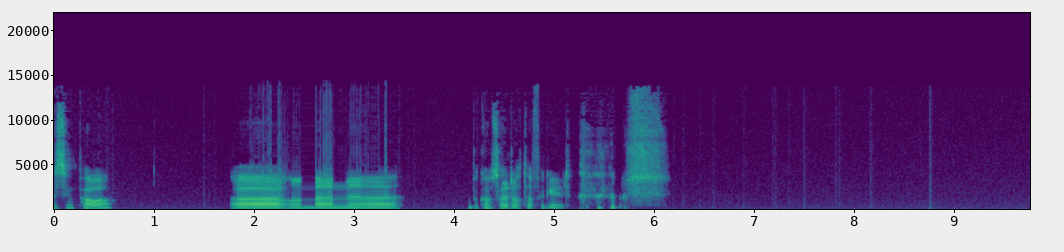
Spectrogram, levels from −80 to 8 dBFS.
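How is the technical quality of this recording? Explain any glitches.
The recording has one glitch. From 1.95 to 3.32 s, robotic sound from repeated short buffers: audio likely arrived too slowly, so a roughly 15 ms chunk was looped for most of that stretch, imposing a rigid, metallic buzz near 66.7 Hz.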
